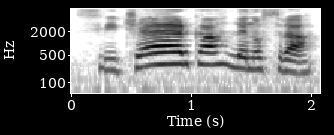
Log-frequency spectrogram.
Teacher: you make the che of cerca longer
